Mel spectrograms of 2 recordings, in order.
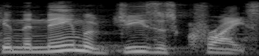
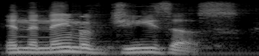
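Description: First: It is said in an annoyed, frustrated tone. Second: It is said in a gentle, pastoral tone.

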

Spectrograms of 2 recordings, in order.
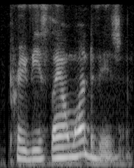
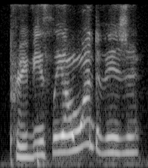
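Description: First: It is said in a sinister, creepy voice. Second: It is said in a cheery, bright voice.

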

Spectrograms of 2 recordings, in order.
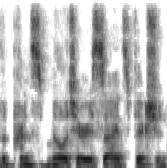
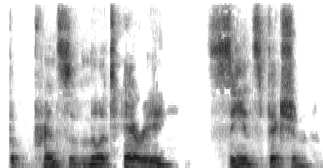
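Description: First: Every word is pronounced in the usual way. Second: One word is pronounced in a strange way.

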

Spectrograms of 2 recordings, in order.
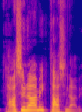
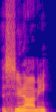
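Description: First: The name has an extra syllable: ta-tsu-na-mi. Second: The name is said like the word tsunami. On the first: The speaker calls it right. "That sounds right" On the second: The speaker calls it wrong. "I don't think it's actually Tsunami"

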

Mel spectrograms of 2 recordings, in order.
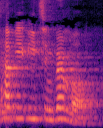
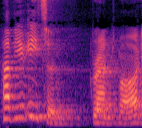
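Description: First: It runs straight on without a pause. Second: There is a pause before "Grandma".

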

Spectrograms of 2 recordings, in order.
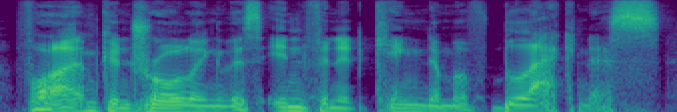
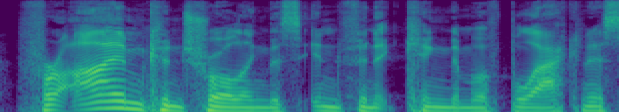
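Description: First: It is said in a strained villain voice. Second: It is said in a normal speaking voice.

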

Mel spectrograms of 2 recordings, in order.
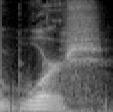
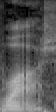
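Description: First: It is said with a Pittsburgh accent. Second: It is said with a standard accent.

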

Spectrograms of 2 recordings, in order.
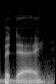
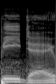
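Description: First: The first syllable does not sound like letter B. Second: The first syllable sounds like the letter B. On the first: The speaker calls it right. "It's a bidet" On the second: The speaker calls it wrong. "You pronounced it B-day, which is real annoying"

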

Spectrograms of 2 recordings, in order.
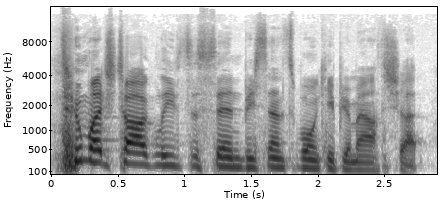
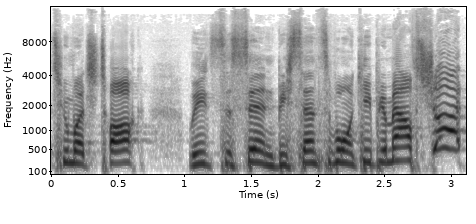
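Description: First: It is read plainly without added emphasis. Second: It is read with strong, forceful emphasis.

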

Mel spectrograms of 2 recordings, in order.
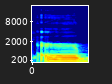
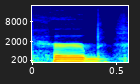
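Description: First: The word starts without an h sound. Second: The word starts with an h sound. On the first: This is the speaker's own usual way of saying it. The speaker calls it right. "I'm still going to say herb" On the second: This is the way the speaker refuses to say it. The speaker calls it wrong. "I'm not going to say herb"

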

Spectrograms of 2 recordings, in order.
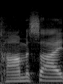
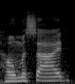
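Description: First: The first syllable has a short 'hom' sound. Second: The first syllable sounds like the word 'home'.

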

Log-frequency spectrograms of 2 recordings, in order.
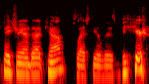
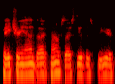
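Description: First: It is said enthusiastically, with more energy. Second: It is said flatly, with little energy.

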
